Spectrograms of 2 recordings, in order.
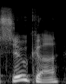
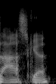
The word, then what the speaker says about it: Asuka: Right now we have Nia Jax versus Auka. Um, and I know some people are gonna really criticize me for that that pronunciation. Asuka. It is Asuka.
